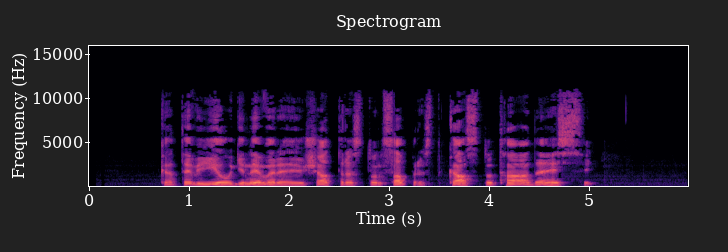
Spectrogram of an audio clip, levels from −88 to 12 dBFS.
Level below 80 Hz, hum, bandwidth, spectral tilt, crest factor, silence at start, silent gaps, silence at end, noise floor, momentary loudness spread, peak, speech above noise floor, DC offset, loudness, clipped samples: -72 dBFS; none; 11.5 kHz; -4 dB/octave; 20 dB; 0.75 s; none; 0.95 s; -71 dBFS; 10 LU; -4 dBFS; 49 dB; under 0.1%; -23 LUFS; under 0.1%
